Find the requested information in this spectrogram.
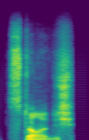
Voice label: "stodge", British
